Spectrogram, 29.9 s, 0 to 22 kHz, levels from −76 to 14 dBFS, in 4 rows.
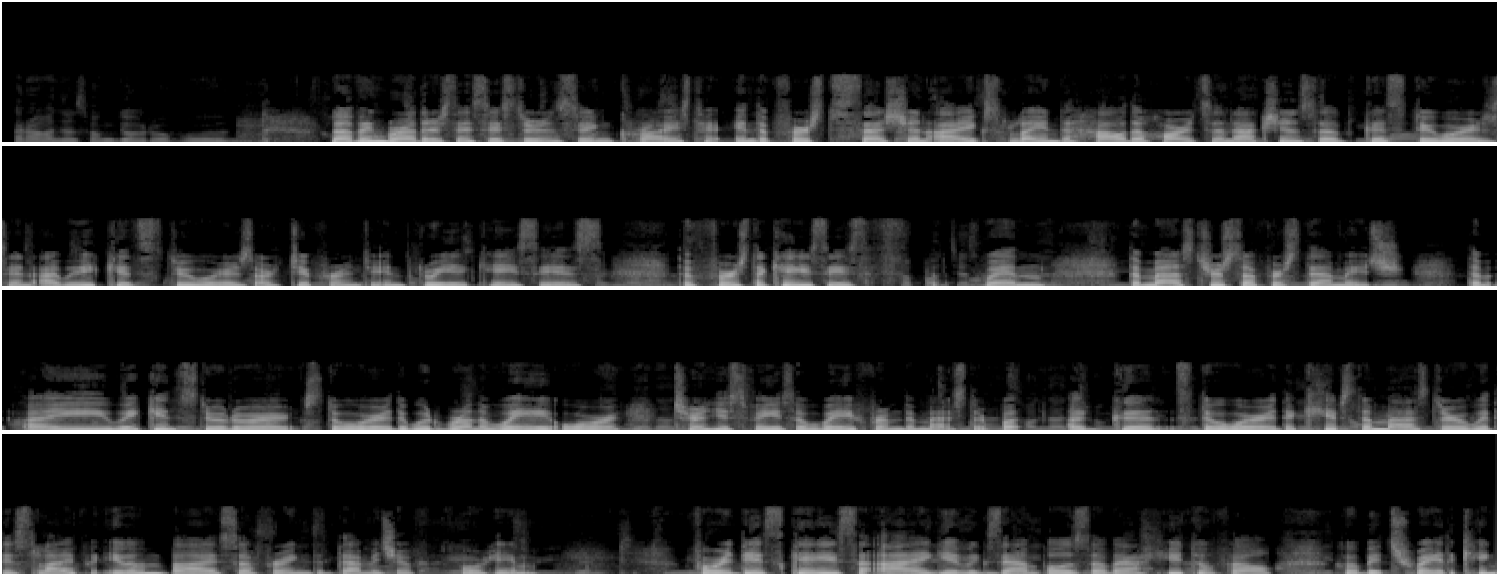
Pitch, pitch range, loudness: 215 Hz, 195-245 Hz, -21 LUFS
